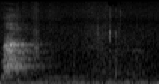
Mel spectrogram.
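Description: A single short bark from a dog in a home, brief and moderately near, followed by quiet with faint distant yips.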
